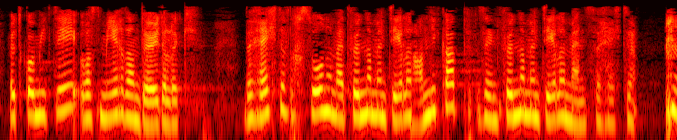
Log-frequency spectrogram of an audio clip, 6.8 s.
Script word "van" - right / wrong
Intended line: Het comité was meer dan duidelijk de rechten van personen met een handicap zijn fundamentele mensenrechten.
wrong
